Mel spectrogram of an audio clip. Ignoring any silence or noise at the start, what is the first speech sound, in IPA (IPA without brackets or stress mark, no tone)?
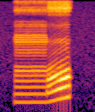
mː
